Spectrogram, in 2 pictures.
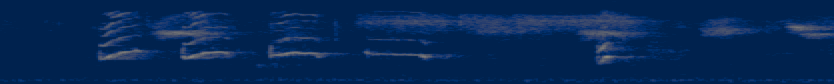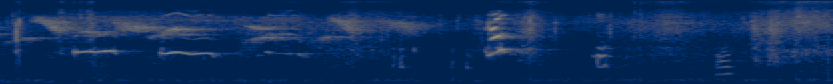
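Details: German Shepherd puppies, newborn with eyes still closed, nursing with their mother; a run of short tonal whimpers, some bending upward, repeating irregularly, with soft speech and faint hiss behind.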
